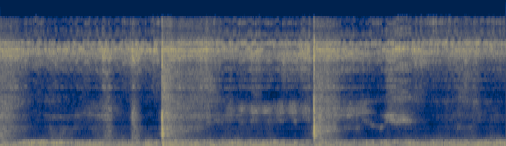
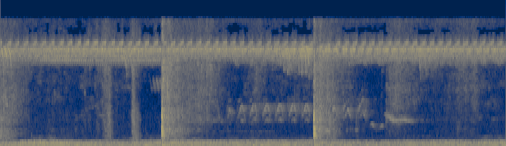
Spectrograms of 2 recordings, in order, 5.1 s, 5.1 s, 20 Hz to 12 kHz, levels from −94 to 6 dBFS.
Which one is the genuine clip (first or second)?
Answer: second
